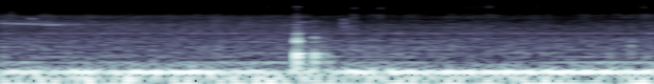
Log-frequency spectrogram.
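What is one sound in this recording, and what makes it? A hand trowel scrapes into loose soil.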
